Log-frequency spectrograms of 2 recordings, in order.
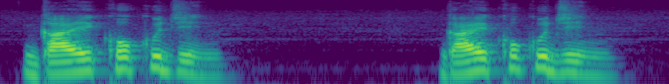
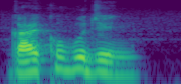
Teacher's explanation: So that N sound is very subtle at the end, gaikokujin.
